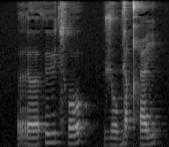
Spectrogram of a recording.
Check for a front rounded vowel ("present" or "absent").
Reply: present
